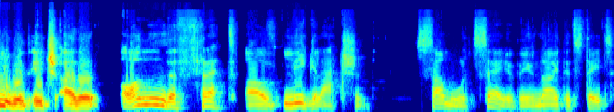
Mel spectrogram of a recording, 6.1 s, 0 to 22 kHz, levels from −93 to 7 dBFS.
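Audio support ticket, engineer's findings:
Microphone overload, 0.00 to 0.92 s, ending just before "on the". Harsh crackle on the loudest syllables; peaks driven about 5 dB past full scale, roughly a tenth of samples clipped. Likely cause: mic input gain set too high, converter flattening the tops. Waveform: squared-off peaks at the rails. Spectrogram: broadband smear above each peak.

Microphone volume stepped down, three abrupt level drops. At 1.02 s, just before "on the", about 6 dB down. At 2.04 s, right after "on the", about 5 dB down. At 3.06 s, about 3 dB down. Voice and background fall together, likely from the call software's auto-gain lowering device input after the overload. Waveform: envelope steps down cleanly at each point. Spectrogram: whole-band darkening at each step.

Repeated stalls (stutter), 4.21 to 4.72 s. Four stalls, 54 ms total held over, longest 26 ms, about 11% of the span; nothing missing. 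Audio drags and hitches. Jitter buffer draining repeatedly from late packet arrival; receiver extends the last sound each time. Waveform: short repeated-looking stretches. Spectrogram: brief horizontally smeared frames.

Scattered short gaps, 5.11 to 5.85 s. About five isolated holes, around 50 ms patched in all, longest about 15 ms, roughly 7% of the span; nothing missing. Brief ticks and small smears. Single lost or late packets, concealed by continuing the previous sound. Spectrogram: thin vertical seams or stretched slivers. Waveform: tiny discontinuities.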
